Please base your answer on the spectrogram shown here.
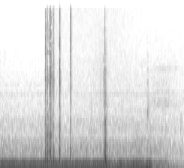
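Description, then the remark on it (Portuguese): A car engine hums steadily while a few sharp mechanical clicks and rattles sound, then the engine winds down and cuts off as the car pulls over and parks. “Deixa-me estacionar aqui para podermos falar.”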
